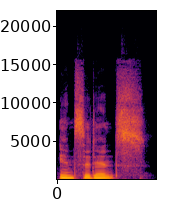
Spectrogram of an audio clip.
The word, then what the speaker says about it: incidents: Or have you ever heard about incidents that occurred while someone was ziplining, if you want to use occurred? Okay. Have you ever heard about any incidents? Incidents, 3 syllables, stress on the first.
